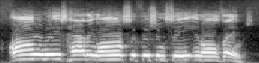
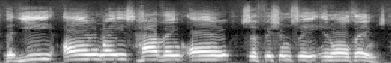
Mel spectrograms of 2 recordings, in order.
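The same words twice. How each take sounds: First: Said in the usual way. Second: Drawn out slowly, leaning on always; slow emphasis. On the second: Shown as a demonstration. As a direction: spell it out slowly for the church. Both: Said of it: "Now watch that".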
